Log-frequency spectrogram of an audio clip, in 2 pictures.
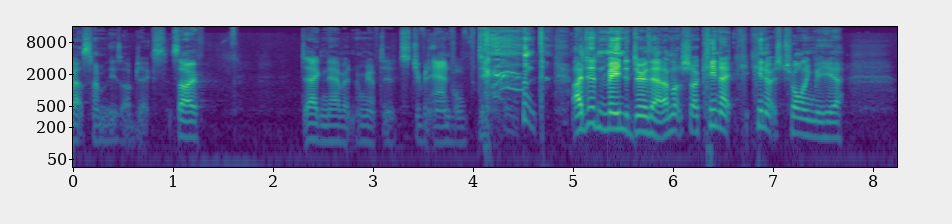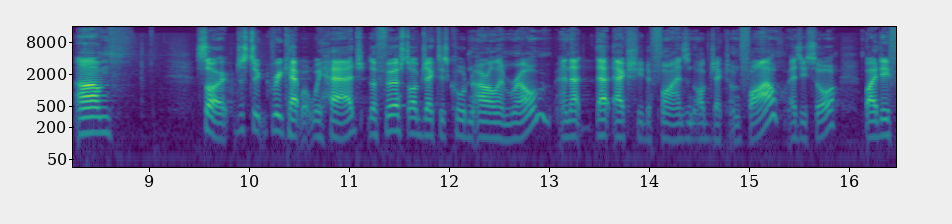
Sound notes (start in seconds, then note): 4.1 chuckles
